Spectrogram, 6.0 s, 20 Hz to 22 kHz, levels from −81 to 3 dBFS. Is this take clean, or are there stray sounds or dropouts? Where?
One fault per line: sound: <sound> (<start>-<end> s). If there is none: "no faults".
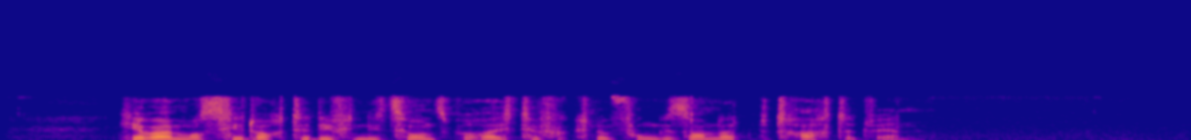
no faults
